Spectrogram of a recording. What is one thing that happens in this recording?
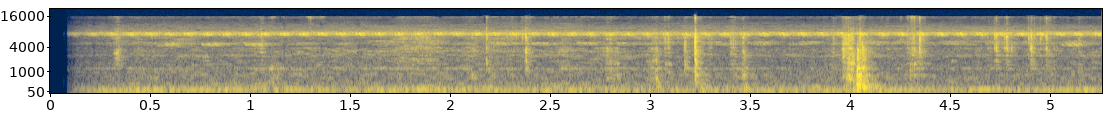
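Pieces of bamboo knock and click together as hands handle them.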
